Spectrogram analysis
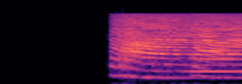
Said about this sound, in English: The new soundboard, I don't even know. Air horn.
